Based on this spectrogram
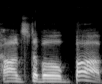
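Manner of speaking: loud voice. Banging a mug on the table, calling out to the constable: loud voice. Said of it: "using her loud voice".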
